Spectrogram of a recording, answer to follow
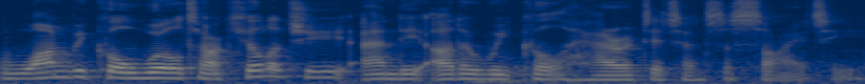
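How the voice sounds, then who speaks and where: With a Dutch accent, a man speaks at a moderate pace in a medium pitch with ordinary pitch variation. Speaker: professor. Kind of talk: presentation. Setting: studio.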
